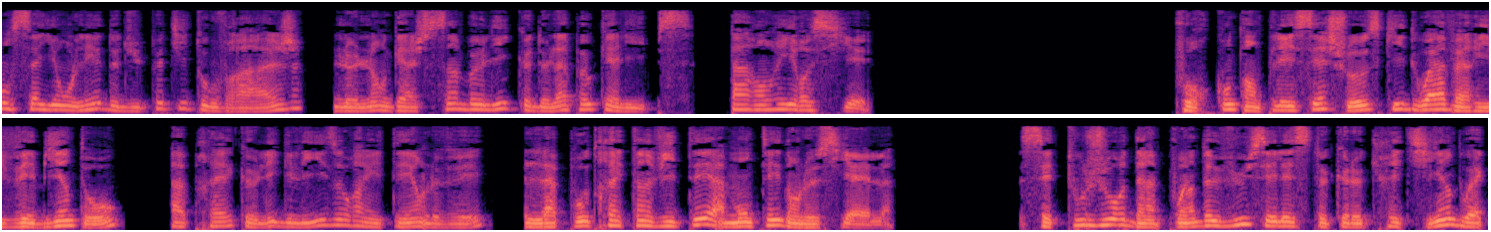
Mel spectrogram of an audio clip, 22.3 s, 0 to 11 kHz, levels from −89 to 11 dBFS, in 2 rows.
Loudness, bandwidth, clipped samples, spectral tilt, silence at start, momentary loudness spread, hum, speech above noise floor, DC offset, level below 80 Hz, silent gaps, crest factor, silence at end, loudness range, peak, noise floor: -18 LUFS; 8.8 kHz; under 0.1%; -5 dB/octave; 0 s; 9 LU; none; over 73 dB; under 0.1%; -46 dBFS; 2.29-2.49 s, 5.20-5.44 s, 6.57-8.78 s, 12.08-12.42 s, 14.86-15.07 s, 17.88-18.78 s; 16 dB; 0 s; 6 LU; -2 dBFS; under -90 dBFS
